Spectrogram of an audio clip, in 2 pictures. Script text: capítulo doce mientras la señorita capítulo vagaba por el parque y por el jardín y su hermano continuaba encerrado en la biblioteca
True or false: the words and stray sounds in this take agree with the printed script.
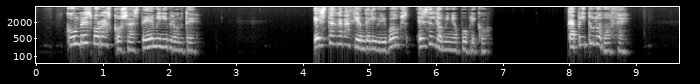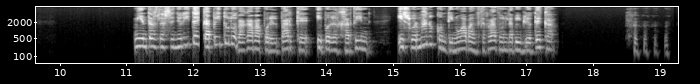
false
